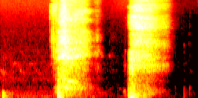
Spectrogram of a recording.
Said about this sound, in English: Careful. Watch out. They're gonna get you if they hear you burping. The police are coming after me. The police are gonna get you if they hear you burping. You know that's not allowed here.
